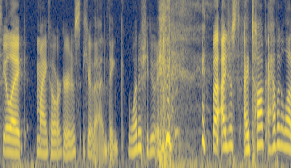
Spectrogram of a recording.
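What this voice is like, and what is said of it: Usual voice. Nothing is said of it.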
